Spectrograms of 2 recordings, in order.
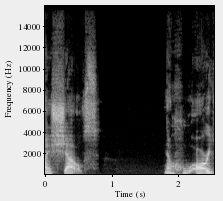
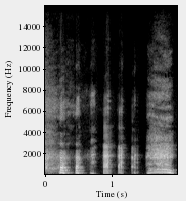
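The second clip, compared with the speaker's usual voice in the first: amused laugh; 7 semitones higher than usual. Acted. Amused prince laughs at claim.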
